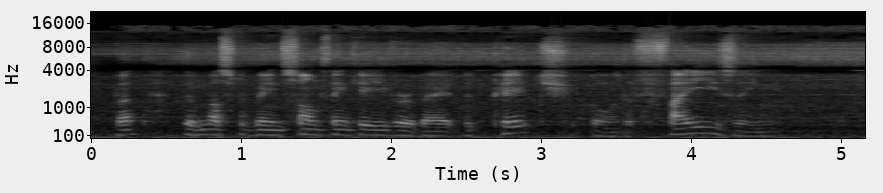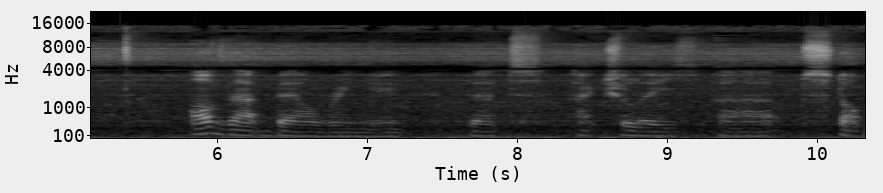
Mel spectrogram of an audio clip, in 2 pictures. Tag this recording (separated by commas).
man speaking, Speech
